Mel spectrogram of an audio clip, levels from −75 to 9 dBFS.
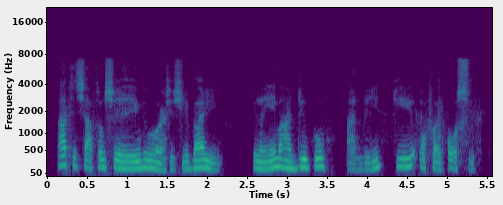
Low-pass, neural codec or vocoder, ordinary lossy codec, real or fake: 7.2 kHz; codec, 16 kHz in and 24 kHz out, 0.8 kbps, FocalCodec, streaming, 65536 codes; MP3, 48 kbps; fake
